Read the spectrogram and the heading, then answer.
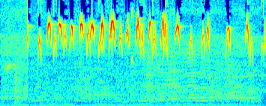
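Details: Red-vented bulbul chicks waiting for their mother to bring food give a fast run of thin, very high squeaky peeps, about twenty in three seconds, over a low background rumble.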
